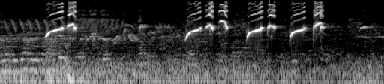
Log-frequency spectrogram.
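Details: Shama lure song aimed at birds that went quiet after moulting: one rising whistle with a harsh rasp, a pause, then three quick phrases of upslurred whistles and grating bursts.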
